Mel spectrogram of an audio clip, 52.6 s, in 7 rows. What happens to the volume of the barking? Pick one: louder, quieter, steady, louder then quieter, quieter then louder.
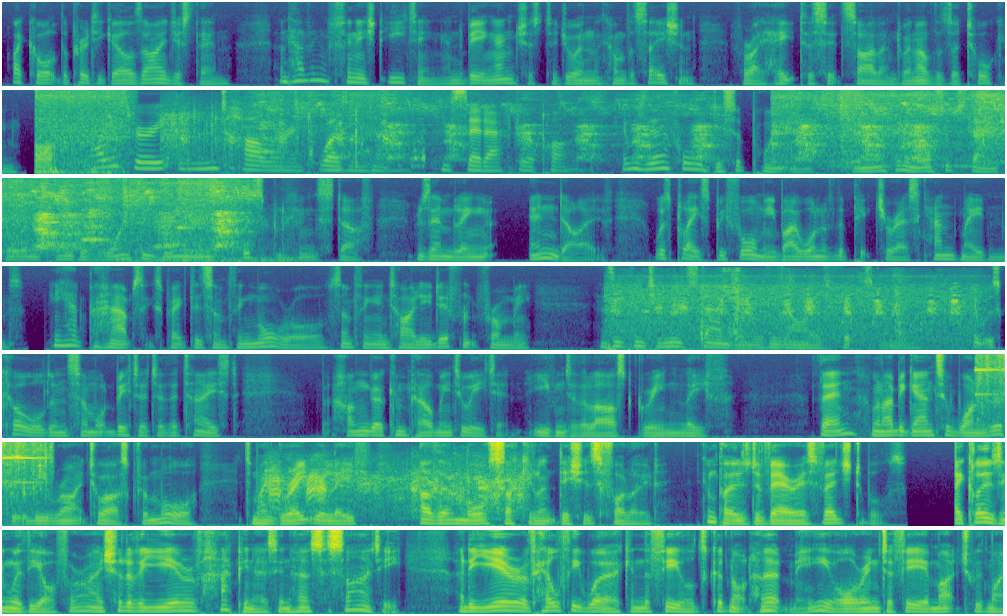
louder.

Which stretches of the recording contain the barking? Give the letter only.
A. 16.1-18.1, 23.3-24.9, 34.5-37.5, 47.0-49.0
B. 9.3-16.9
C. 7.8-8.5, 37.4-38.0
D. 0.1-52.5
B.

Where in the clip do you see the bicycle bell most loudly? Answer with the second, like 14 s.
8 s.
